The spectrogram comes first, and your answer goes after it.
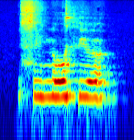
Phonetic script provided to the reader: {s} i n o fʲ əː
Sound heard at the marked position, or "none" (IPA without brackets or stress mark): s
